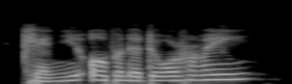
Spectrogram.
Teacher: this sentence is a yes/no question so rising intonation has to be made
